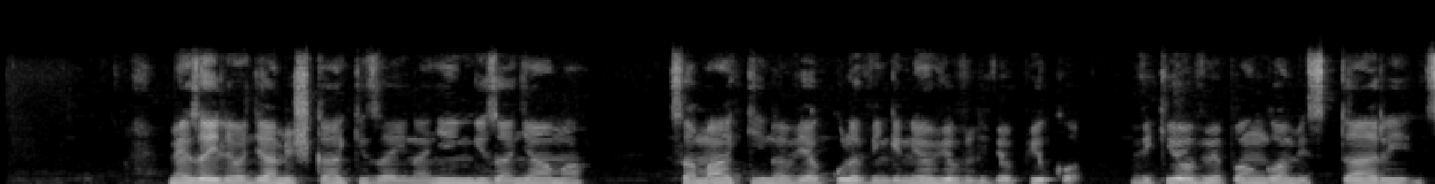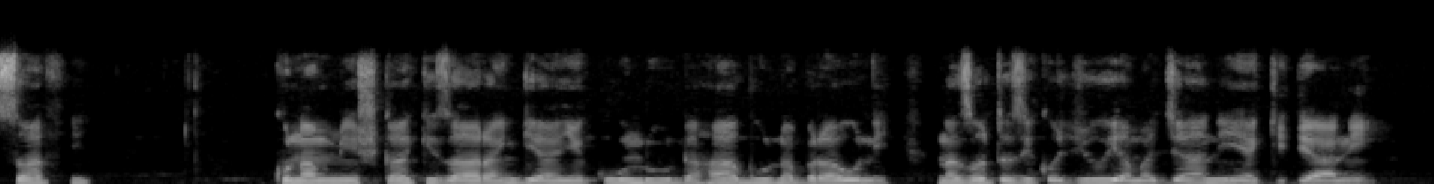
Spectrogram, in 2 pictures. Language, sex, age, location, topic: Swahili, male, 18-24, Mombasa, agriculture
